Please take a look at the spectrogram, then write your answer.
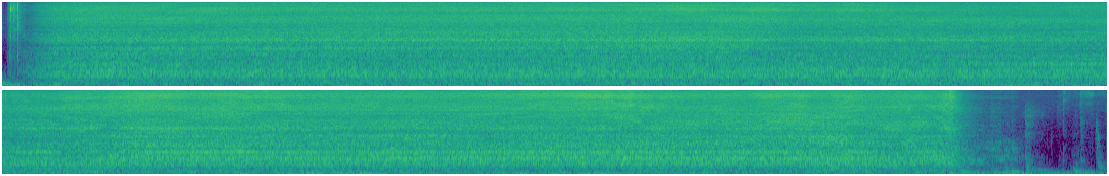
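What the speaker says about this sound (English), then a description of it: "You got a hairdryer, which produces heat." A hair dryer heating a shoe upper blows steadily with a loud, even whoosh and motor whine for about twenty seconds, then switches off abruptly.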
